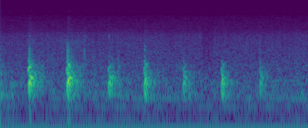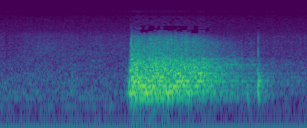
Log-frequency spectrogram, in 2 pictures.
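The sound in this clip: Gunshots fired in an alley ring out as a rapid series of seven sharp, decaying cracks that grow steadily fainter, then a longer, loud burst of rushing noise follows.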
